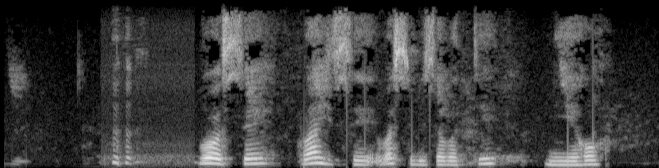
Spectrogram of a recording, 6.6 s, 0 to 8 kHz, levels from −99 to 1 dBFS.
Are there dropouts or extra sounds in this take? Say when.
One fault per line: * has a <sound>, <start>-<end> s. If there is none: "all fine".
* has a laugh, 1.1-1.5 s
